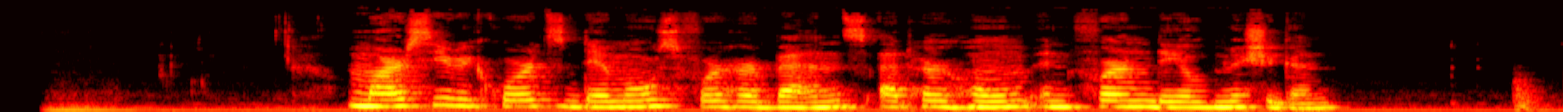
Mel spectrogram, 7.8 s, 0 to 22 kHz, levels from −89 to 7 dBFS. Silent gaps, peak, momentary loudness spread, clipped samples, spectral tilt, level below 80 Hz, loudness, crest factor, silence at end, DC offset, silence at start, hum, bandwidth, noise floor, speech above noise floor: none; -2 dBFS; 17 LU; under 0.1%; -6.5 dB/octave; -60 dBFS; -19 LUFS; 18 dB; 0.15 s; under 0.1%; 0.25 s; none; 13 kHz; -48 dBFS; 30 dB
